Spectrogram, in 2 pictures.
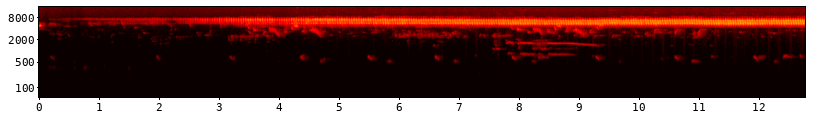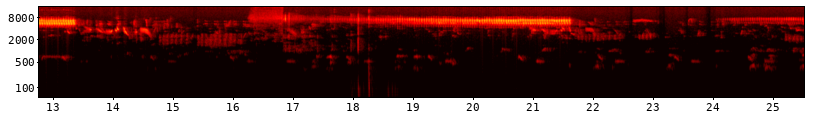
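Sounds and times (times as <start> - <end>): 
other birds chirping and warbling: 2.0 - 15.7, 16.3 - 22.9, 23.8 - 25.5
common grasshopper warbler reeling: 3.0 - 13.4, 16.4 - 21.6.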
